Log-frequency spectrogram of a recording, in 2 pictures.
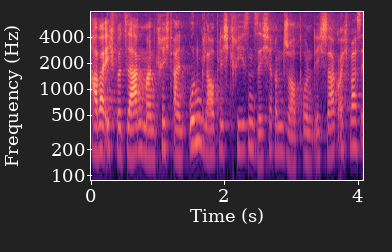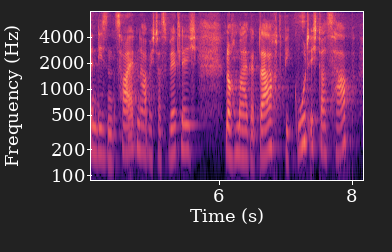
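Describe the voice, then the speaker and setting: A woman talks at a fairly quick pace with a medium pitch. Her tone is animated. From Germany, Westphalia (Unna). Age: 30s. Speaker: pastor, church recruitment officer. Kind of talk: casual podcast interview.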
